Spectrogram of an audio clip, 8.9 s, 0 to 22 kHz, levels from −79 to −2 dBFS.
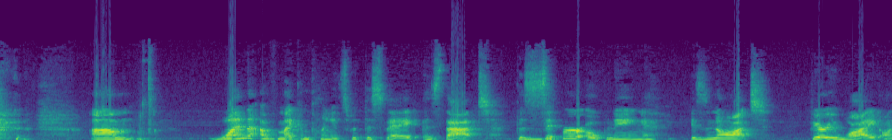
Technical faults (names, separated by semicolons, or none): hard clipping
